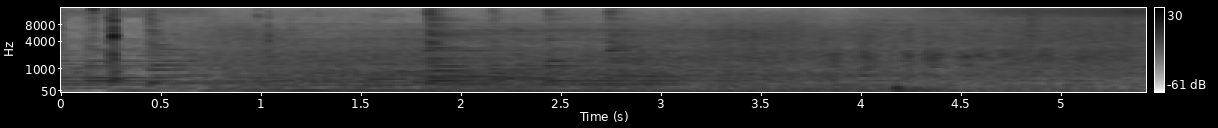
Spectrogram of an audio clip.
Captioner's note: truck engine revving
